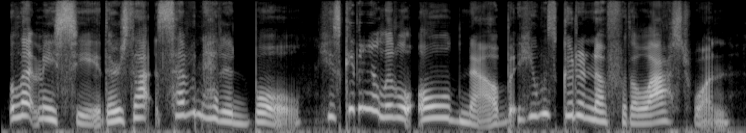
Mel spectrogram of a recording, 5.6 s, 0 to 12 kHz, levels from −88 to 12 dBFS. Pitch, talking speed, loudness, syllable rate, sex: 250 Hz, 245 wpm, -20 LUFS, 5.9 syllables/s, female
